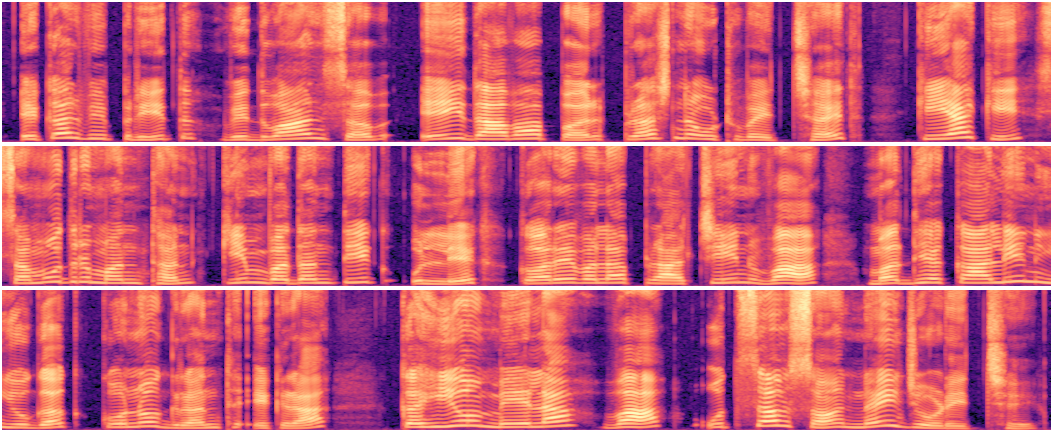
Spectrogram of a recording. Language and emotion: Maithili, neutral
